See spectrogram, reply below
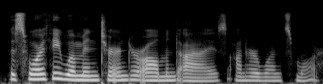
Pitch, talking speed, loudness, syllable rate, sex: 195 Hz, 205 wpm, -17 LUFS, 5.1 syllables/s, female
